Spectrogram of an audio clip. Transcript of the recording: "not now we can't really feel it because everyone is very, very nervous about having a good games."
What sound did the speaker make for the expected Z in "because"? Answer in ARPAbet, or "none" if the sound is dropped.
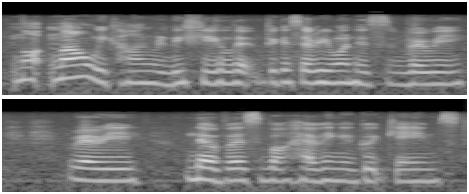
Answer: S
